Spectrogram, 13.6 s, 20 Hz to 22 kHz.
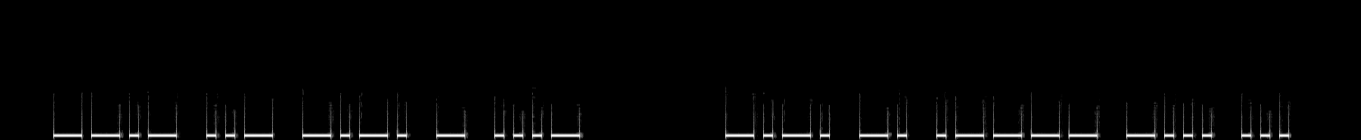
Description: Morse code, heard as a keyed tone, about 13 wpm, 800 Hz. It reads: QUCTV CN1BS
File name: LEZIONI / 5 LBVC / 5 LBVC 12wpm 1955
